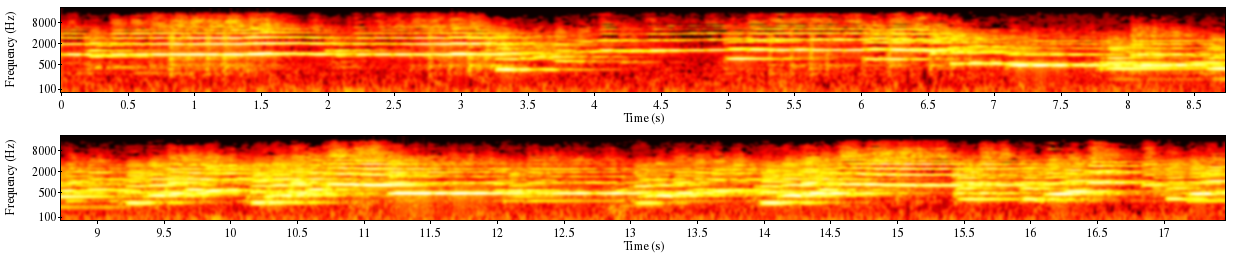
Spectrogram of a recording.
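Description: Solo violin playing a passage from a contemporary chamber violin concerto, a long held note in the first few seconds and then a moving line of shorter notes.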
